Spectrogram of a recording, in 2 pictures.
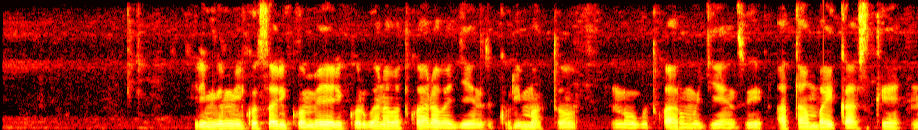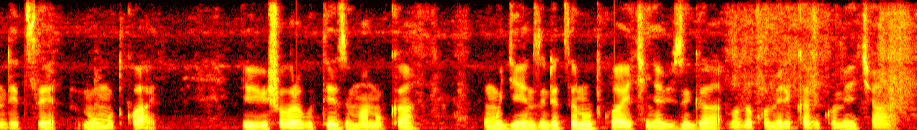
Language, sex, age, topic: Kinyarwanda, male, 25-35, government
